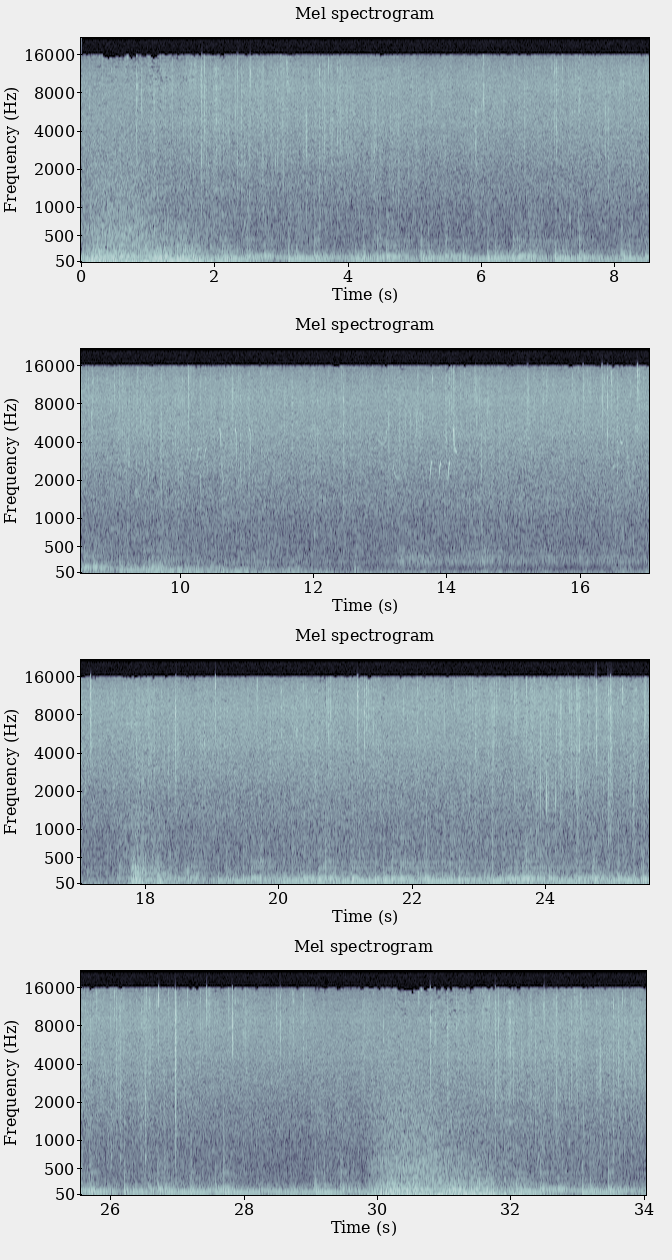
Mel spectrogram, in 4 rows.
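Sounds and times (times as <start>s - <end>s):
loud thunder crack: 0.0s - 2.9s, 29.8s - 33.2s
rolling thunder: 0.0s - 4.4s, 17.3s - 19.6s, 29.0s - 34.0s
heavy rain falling: 0.0s - 34.0s.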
